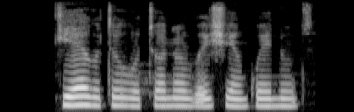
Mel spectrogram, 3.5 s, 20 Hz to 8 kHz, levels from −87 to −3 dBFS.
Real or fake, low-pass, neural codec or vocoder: real; 7.2 kHz; none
